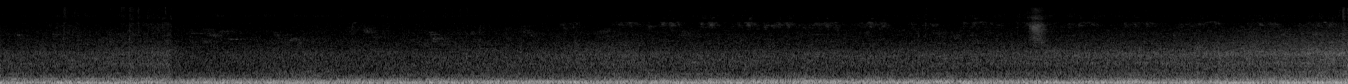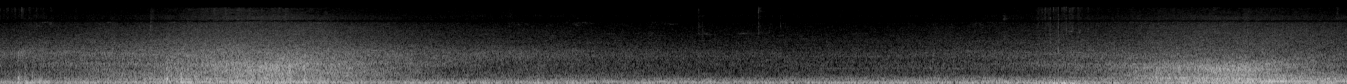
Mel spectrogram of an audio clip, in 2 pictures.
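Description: Wind rumbles low and steadily outdoors.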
